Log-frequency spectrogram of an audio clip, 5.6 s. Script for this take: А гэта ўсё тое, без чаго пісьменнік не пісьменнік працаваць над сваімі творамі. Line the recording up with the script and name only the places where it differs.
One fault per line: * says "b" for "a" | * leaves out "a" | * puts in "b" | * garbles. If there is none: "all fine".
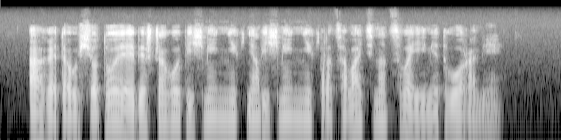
all fine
